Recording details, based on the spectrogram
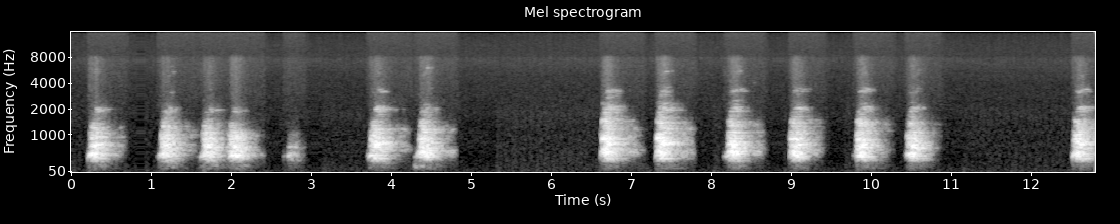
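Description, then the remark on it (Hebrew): Dogs barking in short, irregular bursts: a quick cluster of barks, a pause, then a steadier run of evenly spaced barks, clear with silence between. “אני לא יודעת אם אתם שומעים את הכלבים שמצטרפים אליי לאיחולים, הם לגמרי חלק.”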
